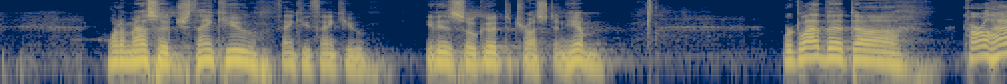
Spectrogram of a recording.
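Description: An elderly man speaks calmly into a microphone, heard over loudspeakers in a large hall.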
